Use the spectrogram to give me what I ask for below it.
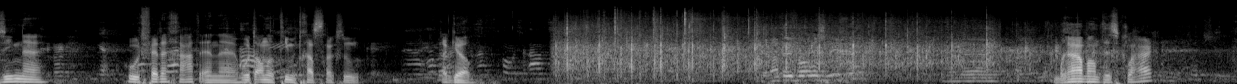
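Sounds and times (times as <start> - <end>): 
speech: 0.0 - 0.6, 1.3 - 3.7, 4.4 - 4.9, 7.8 - 8.6, 10.6 - 11.7
audience applauding: 5.5 - 12.3.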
